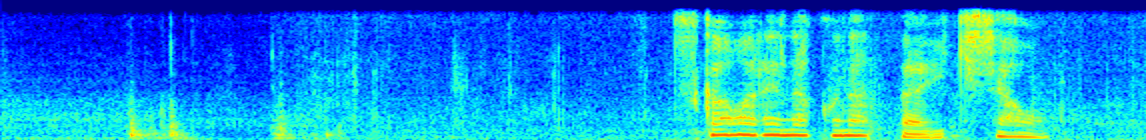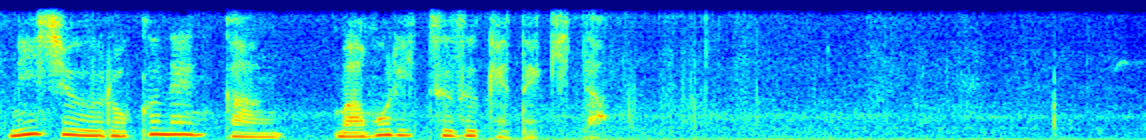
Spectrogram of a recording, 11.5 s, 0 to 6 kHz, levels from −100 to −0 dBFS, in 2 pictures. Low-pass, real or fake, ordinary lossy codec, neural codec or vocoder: 5.4 kHz; fake; none; vocoder, 44.1 kHz, 128 mel bands every 256 samples, BigVGAN v2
